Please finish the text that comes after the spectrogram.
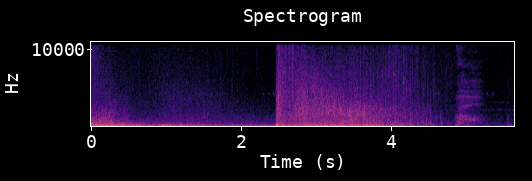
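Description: A sudden crackling burst of magical fire from the Incendio spell in Hogwarts Legacy flares up loudly, then roars and fades over several seconds, following a rumbling lead-in.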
